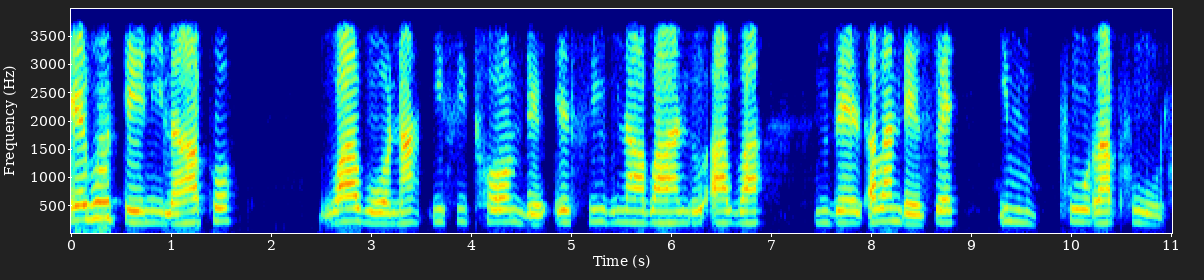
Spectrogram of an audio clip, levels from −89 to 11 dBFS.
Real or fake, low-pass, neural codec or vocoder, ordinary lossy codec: fake; 3.6 kHz; codec, 16 kHz in and 24 kHz out, 1.1 kbps, FireRedTTS-2 codec; none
